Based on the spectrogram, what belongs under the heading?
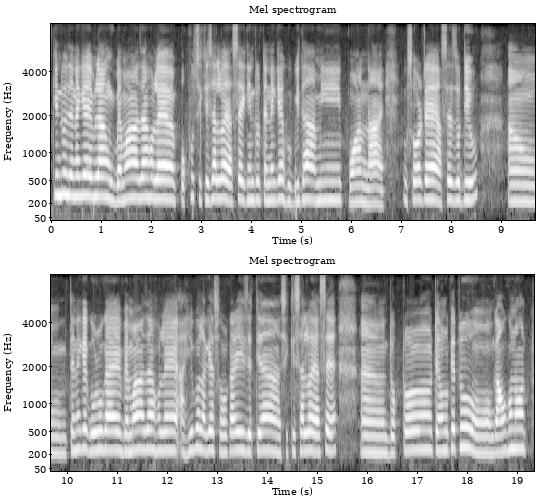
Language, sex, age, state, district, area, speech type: Assamese, female, 45-60, Assam, Golaghat, urban, spontaneous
